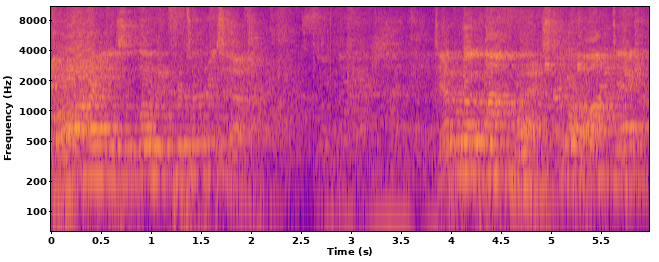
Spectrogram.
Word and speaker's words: Deborah: That is 3 syllables, Deborah.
